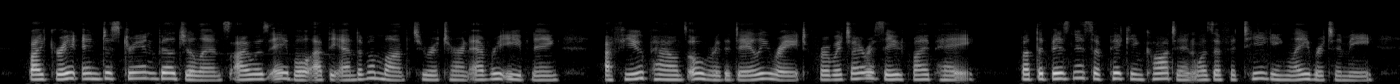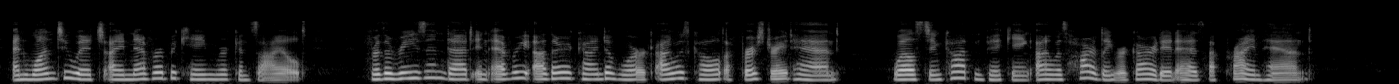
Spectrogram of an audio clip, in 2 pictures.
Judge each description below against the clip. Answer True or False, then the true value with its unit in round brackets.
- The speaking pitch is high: True (230 Hz)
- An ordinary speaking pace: True (170 wpm)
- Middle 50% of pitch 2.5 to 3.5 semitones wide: True (3.2 semitones)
